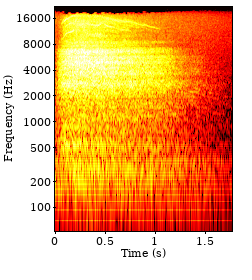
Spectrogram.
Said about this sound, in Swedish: Och andas in en gång till. Och den här gången andas vi ut genom munnen. Så andas in genom näsan.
